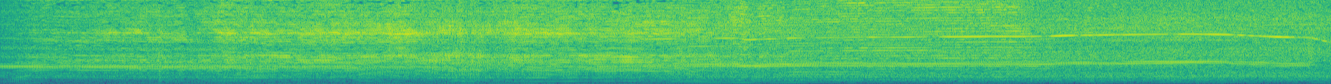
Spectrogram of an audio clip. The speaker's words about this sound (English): I mean, I got to interview scientists who were doing chemical analysis of ancient seal bones. They cut out slices with a saw.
